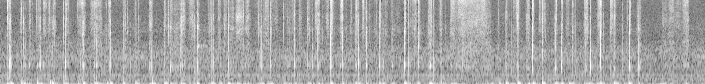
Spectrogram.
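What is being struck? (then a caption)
Small squeezable plastic cosmetic tube. A small green-and-white squeezable plastic cosmetic cream tube is held in one hand and tapped and scratched with the fingertips and nails of the other hand, close to the mic. The result is a rapid, steady run of short, dry taps and scratchy clicks with low thuds underneath and almost no ring.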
